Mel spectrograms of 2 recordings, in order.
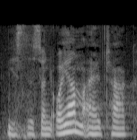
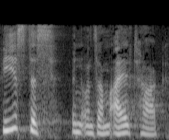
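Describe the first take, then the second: First: Eurem singled out, quicker, softer, pointing at the listeners; stress on eurem. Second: Even question, weight on Wie; asking about our own lives. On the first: Preacher turning the question onto the congregation, stressing eurem. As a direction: lean on eurem to turn the question to them. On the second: Preacher asking the congregation about their own daily life, plain question. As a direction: ask Wie ist es in unserem Alltag plainly, falling at the end. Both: Shown as a demonstration.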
